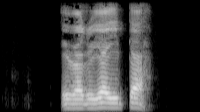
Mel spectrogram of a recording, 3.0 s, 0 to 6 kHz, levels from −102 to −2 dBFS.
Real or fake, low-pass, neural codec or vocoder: real; 5.4 kHz; none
